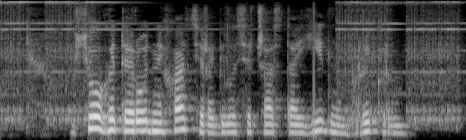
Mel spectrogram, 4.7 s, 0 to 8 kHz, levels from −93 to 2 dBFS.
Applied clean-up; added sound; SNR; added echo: none; Telephone; 19 dB; none.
